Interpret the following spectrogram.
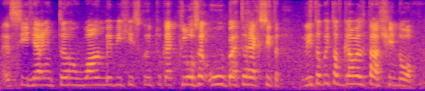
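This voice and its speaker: A woman giving live sim racing commentary, chatty and rambling, breaking into excited exclamations. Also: sits high, fairly quick, slight background noise, rough recording.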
